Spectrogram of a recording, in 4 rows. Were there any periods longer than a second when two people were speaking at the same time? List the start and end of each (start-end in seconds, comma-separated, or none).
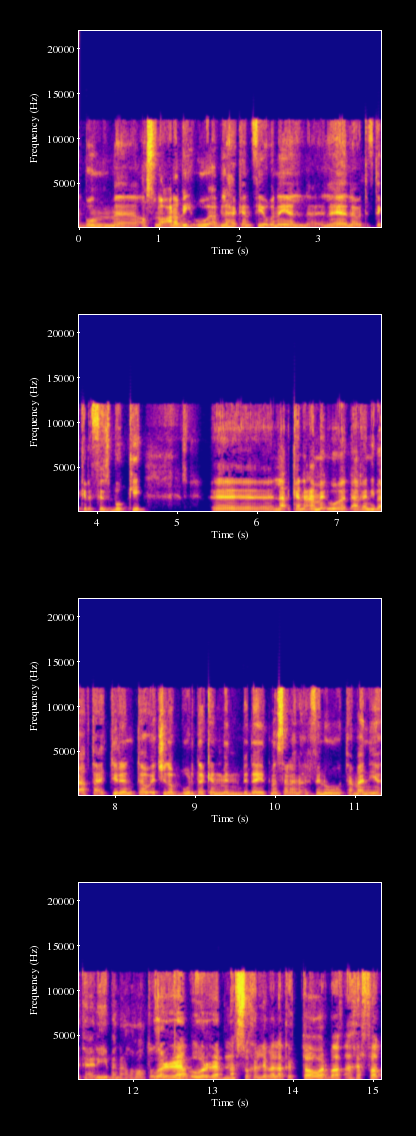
none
